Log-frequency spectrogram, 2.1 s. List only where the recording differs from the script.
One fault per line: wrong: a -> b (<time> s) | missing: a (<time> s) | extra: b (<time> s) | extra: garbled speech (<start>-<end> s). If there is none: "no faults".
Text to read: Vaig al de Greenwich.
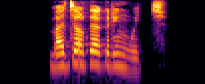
no faults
